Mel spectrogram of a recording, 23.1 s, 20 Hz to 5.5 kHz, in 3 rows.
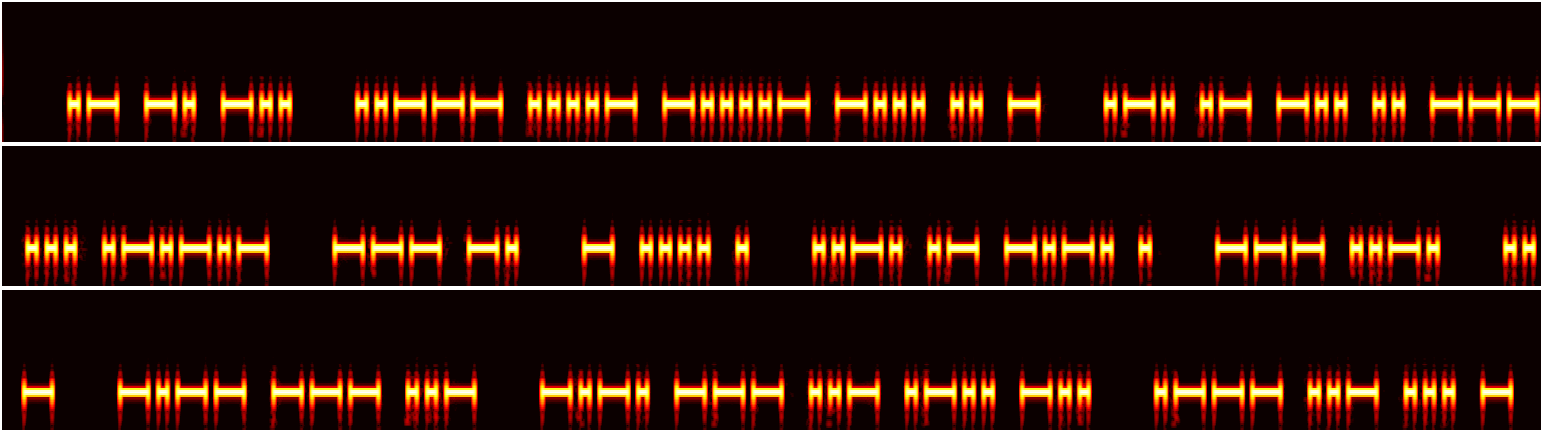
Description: Morse code, heard as a keyed tone, about 25 wpm, 600 Hz. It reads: AND 24-BIT RADIOS. ON THE FACE OF IT YOU COULD JUST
